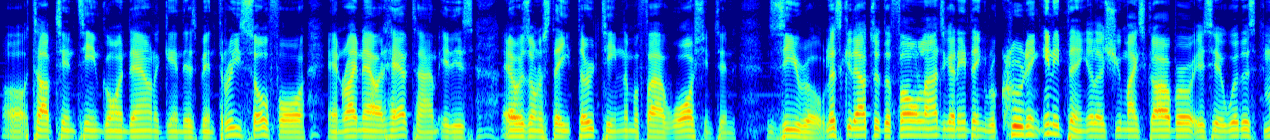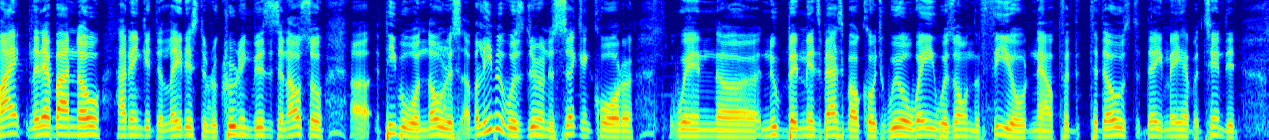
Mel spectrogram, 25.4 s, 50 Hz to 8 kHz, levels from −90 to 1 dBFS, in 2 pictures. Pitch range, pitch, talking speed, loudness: 130-155 Hz, 140 Hz, 220 wpm, -28 LUFS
